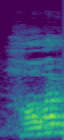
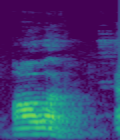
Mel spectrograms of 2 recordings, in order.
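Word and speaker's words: hour: एन आवर, हावर नहीं आवर, H silent है।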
